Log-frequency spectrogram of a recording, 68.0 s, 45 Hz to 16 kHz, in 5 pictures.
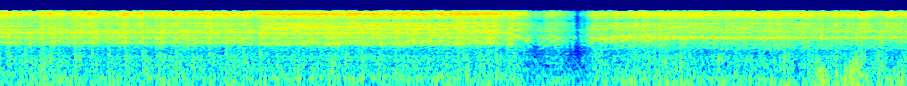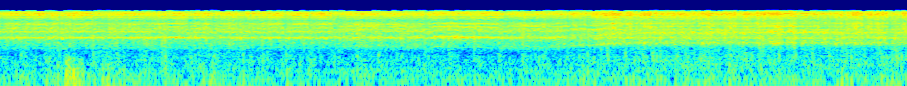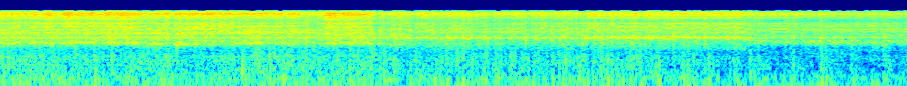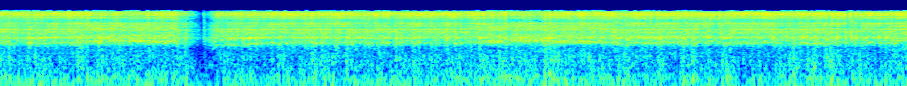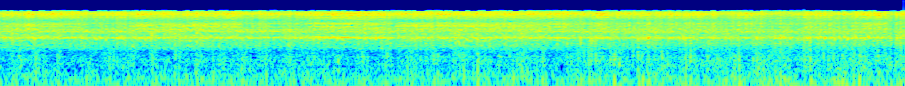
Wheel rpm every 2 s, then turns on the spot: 230, 230, 220, 200, 90, 160, 160, 160, 160, 160, 160, 210, 230, 230, 230, 220, 200, 160, 160, 130, 120, 100, 100, 120, 110, 110, 110, 150, 160, 160, 160, 160, 160, 160.
none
